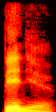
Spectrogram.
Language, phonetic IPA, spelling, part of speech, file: Russian, [ˈpʲenʲɪje], пение, noun, Ru-пение.ogg
- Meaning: singing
